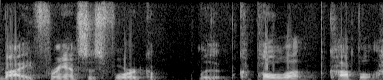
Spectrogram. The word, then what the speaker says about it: Coppola: And it was directed by Francis Ford, was it Coppola? How do you pronounce his name? Coppola. Coppola, thank you.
